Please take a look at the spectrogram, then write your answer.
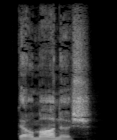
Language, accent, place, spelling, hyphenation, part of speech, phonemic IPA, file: German, Germany, Berlin, germanisch, ger‧ma‧nisch, adjective, /ˌɡɛʁˈmaːnɪʃ/, De-germanisch.ogg
- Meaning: Germanic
